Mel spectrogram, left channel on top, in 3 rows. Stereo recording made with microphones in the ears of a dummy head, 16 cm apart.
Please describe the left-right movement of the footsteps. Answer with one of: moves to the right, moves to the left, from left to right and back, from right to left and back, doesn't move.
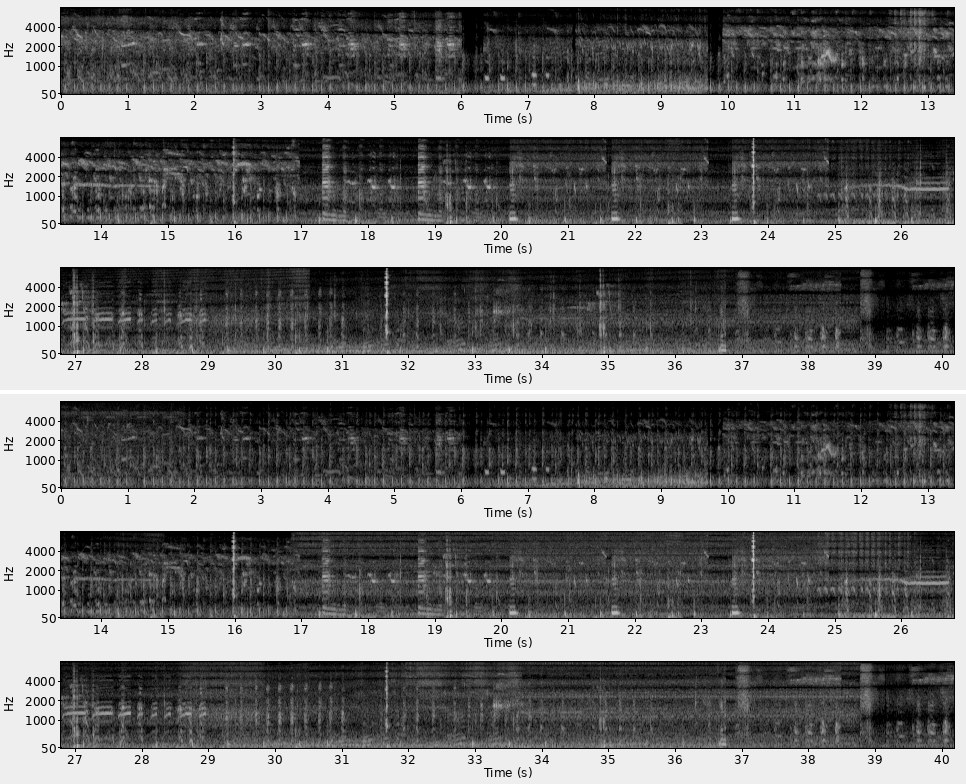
moves to the left.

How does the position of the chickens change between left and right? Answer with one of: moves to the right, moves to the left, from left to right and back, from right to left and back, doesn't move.
moves to the right.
